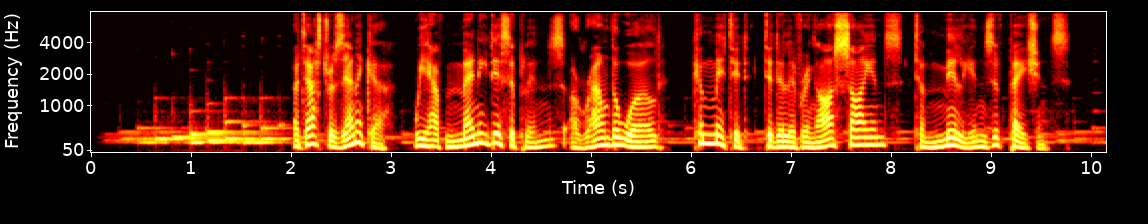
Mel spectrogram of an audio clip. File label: Corporate Explainers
